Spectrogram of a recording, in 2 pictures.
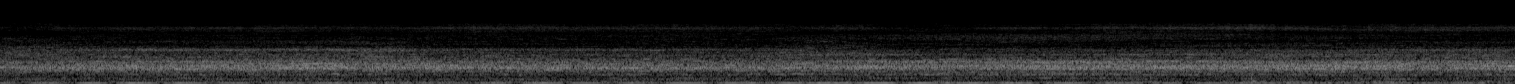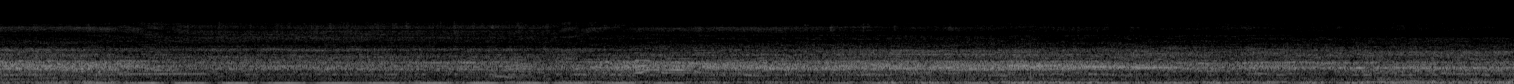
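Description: Stadium crowd cheering steadily, heard through a television's speakers.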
